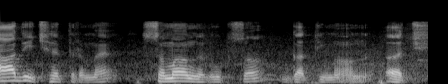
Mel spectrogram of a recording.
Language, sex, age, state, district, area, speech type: Maithili, male, 60+, Bihar, Purnia, urban, spontaneous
